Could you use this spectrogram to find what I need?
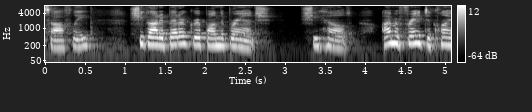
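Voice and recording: The text is read aloud in a natural voice. Pitch moves up and down normally.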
